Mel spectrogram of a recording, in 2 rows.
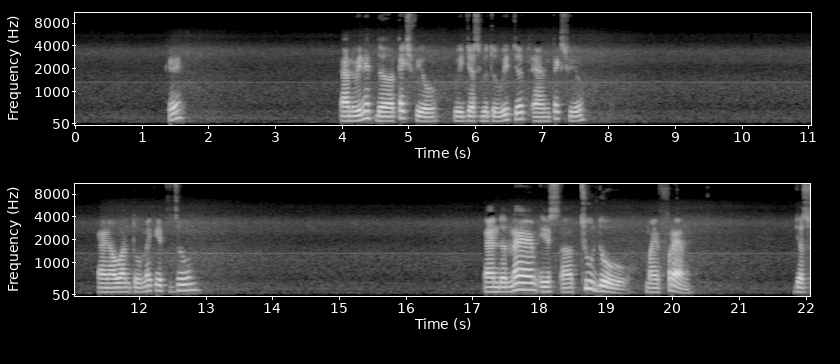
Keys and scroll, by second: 19.8 super+c.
